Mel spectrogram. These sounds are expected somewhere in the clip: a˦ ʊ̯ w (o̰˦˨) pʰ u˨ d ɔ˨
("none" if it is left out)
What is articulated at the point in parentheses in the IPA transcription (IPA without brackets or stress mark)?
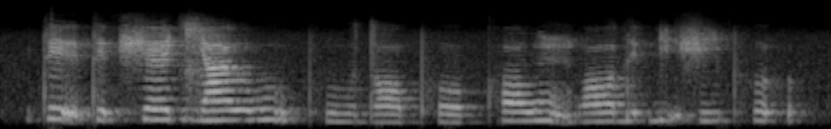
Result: ṵ˦˨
